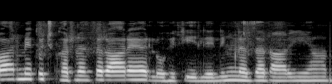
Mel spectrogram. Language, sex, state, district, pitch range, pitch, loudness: Hindi, female, Chhattisgarh, Raipur, 175-210 Hz, 185 Hz, -14 LUFS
